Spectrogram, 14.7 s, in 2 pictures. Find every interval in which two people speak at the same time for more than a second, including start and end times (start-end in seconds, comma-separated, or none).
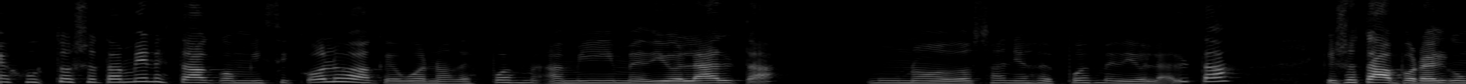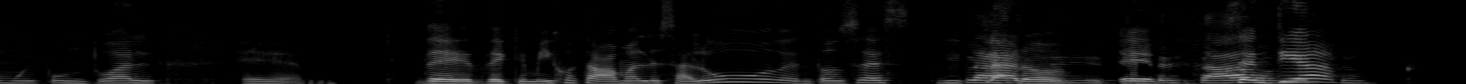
12.1-14.1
